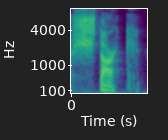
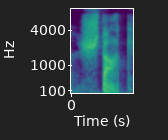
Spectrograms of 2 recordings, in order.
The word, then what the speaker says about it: Stark: Or Stark. It is supposed to be pronounced in German, after all. Stark, ja.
